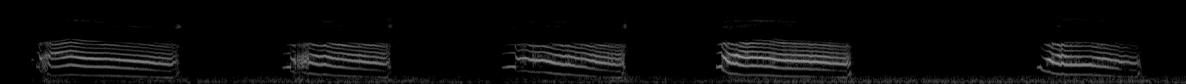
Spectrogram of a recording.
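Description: A domestic cat gives a series of long, drawn-out meows, each falling in pitch toward the end.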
